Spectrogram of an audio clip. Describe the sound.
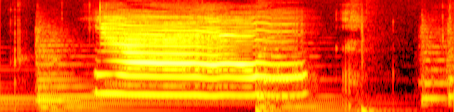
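A drunk person on a video call imitates a cat's meow, saying "nya!" with a loud, drawn-out, high-pitched voice lasting about a second, rising then falling, followed by brief softer vocal sounds.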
